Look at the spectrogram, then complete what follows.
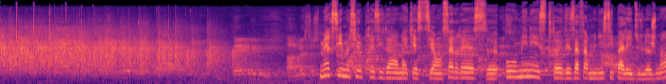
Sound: applause

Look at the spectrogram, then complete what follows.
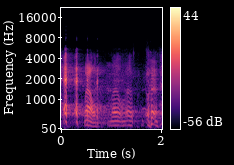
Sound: laughter

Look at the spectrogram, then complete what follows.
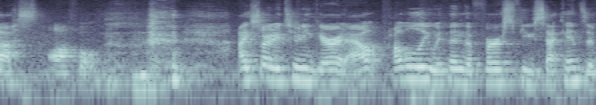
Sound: laugh

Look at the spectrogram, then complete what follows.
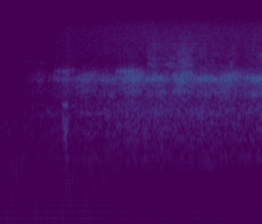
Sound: crickets chirping

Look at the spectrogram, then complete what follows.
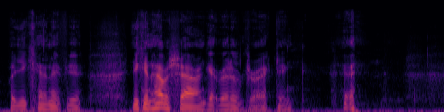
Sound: chuckles

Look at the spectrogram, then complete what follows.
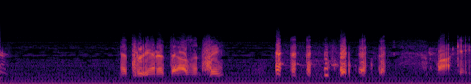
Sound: laughter

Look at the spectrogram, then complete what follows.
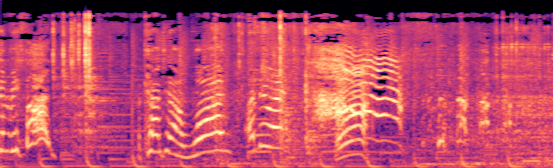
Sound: screams; laughs

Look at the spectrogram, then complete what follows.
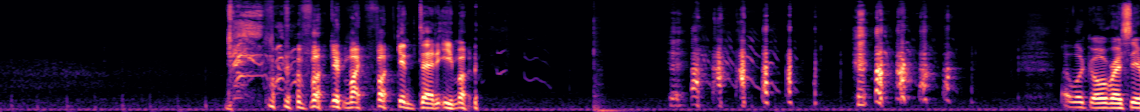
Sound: laughs

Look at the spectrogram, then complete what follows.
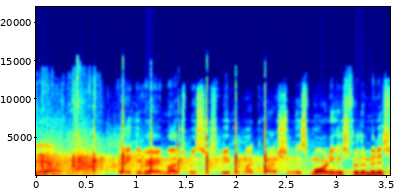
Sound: applause

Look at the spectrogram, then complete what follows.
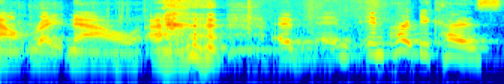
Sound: laughs

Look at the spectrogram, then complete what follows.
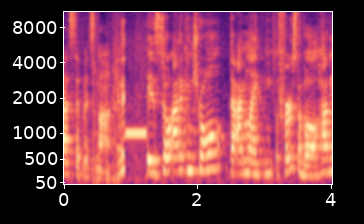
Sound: beep

